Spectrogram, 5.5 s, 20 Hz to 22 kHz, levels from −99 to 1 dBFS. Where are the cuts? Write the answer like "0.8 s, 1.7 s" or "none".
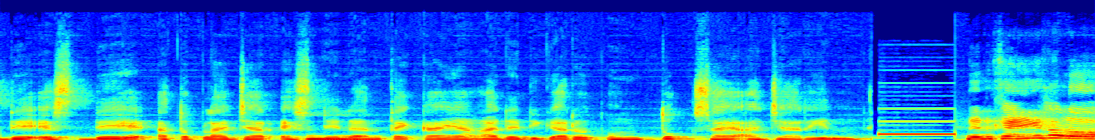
4.5 s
